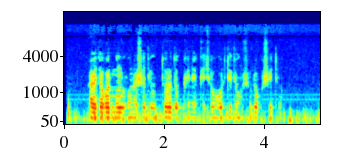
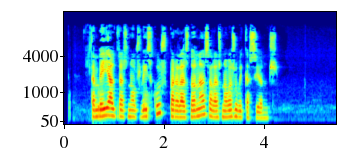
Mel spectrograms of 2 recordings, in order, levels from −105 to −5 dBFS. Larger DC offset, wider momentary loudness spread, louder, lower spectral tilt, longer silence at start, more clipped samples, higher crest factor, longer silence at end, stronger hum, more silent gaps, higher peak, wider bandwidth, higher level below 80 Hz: neither; first, 19 LU vs 11 LU; second, -27 LUFS vs -24 LUFS; first, -7.5 dB/octave vs -3.5 dB/octave; second, 0.05 s vs 0.55 s; neither; about the same, 22 dB vs 22 dB; second, 0 s vs 1.2 s; neither; neither; about the same, -6 dBFS vs -4 dBFS; about the same, 11 kHz vs 11.5 kHz; first, -46 dBFS vs -74 dBFS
